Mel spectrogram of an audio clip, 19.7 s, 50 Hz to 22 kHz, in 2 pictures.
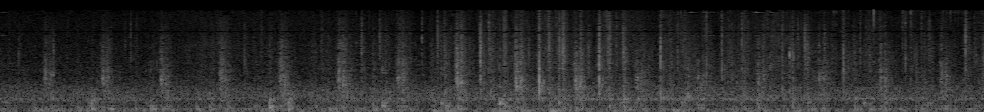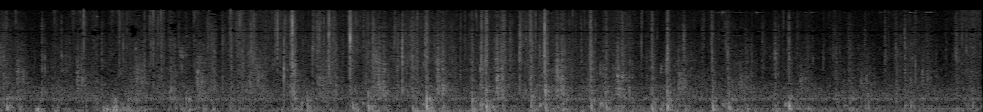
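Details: Tobias, a big black seven-year-old Percheron/Thoroughbred gelding standing 16.2 and schooled to 2nd Level, working in dressage: steady but uneven clip-clop hoofbeats, roughly a hundred a minute, over a low constant hum.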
